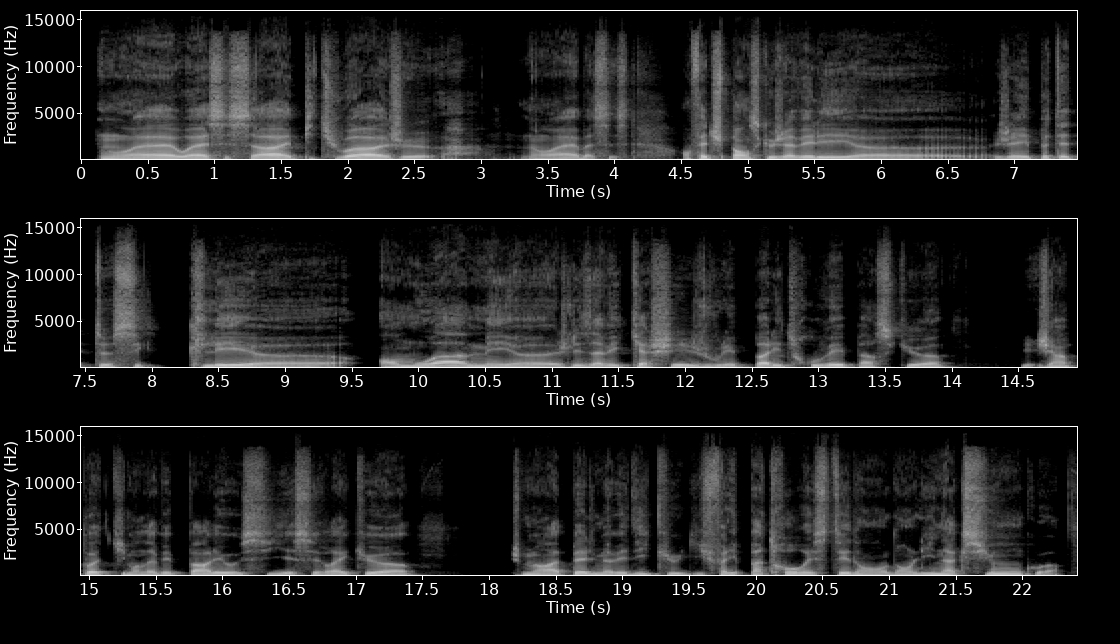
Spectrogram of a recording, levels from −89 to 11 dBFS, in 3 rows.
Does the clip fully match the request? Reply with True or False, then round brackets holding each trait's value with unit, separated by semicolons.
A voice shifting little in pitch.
False (3.3 semitones)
